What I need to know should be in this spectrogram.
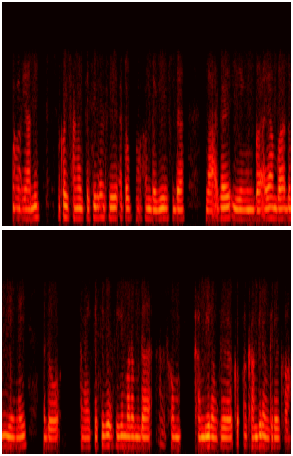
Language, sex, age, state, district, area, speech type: Manipuri, male, 30-45, Manipur, Kakching, rural, conversation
